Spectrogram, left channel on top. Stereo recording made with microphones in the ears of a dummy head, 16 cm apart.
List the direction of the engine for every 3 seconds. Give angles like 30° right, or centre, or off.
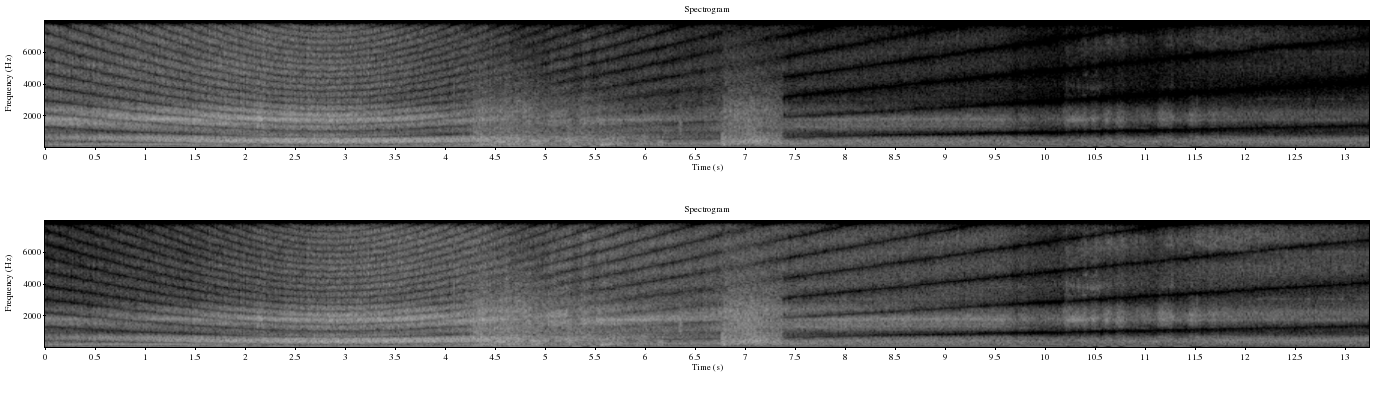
40° left, 40° right, 70° right, 80° right, 80° right.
